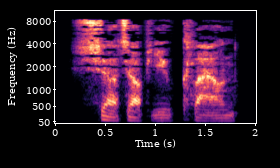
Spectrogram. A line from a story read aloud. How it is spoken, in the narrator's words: Laramon muttered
